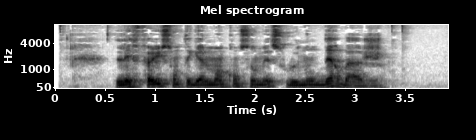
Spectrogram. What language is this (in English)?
French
